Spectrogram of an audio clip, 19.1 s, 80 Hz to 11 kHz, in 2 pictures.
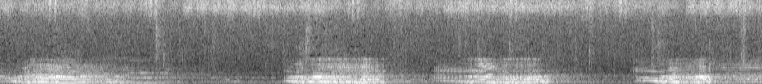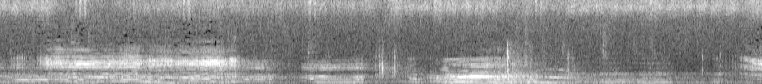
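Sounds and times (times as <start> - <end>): red deer stags roaring: 7.9 - 19.0.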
